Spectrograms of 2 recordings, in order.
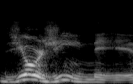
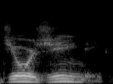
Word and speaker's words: Giorgione: name so she said or something like that giorgini is how you pronounce it i'll spell it slowly of course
